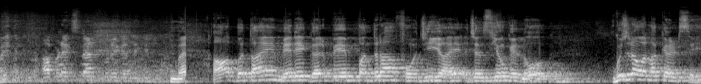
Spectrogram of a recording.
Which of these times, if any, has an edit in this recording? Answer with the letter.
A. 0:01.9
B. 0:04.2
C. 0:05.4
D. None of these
A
